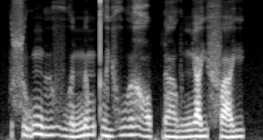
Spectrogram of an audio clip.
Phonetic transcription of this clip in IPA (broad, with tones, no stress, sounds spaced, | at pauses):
s ṵ˧˥ ŋ ɨ˨˦ v u˧˩ ə̯ n ə˨˦ m t̪ ə̤˨˩ j v u˨˦ ə̯ ɣ ɔ˨˩ p̚ ɗ a̤ː˨˩ w ɲ a˧ j f a˨˦ j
